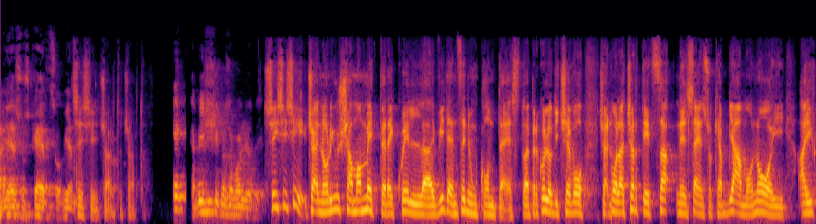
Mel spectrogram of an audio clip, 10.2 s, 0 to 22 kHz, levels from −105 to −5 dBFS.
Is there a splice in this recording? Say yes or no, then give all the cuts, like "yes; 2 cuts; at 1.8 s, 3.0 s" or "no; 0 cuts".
yes; 3 cuts; at 1.2 s, 2.3 s, 7.6 s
